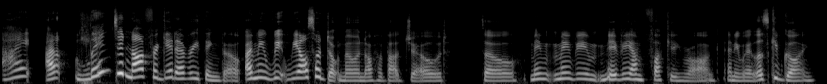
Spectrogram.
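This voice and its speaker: A woman's voice: a little high, expressive, fairly quick, hardly any pauses, no room sound, clean studio sound. A woman live streamer chatting casually over a game, rambling and hesitant, swearing now and then. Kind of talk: casual chat, game playthrough commentary. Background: game music.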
